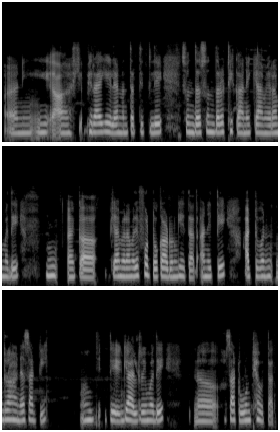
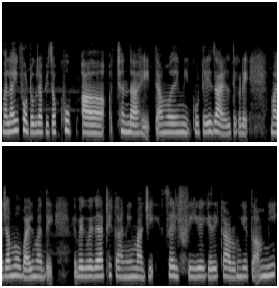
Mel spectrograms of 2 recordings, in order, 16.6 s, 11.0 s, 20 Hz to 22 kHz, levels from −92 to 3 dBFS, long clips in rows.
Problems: background sounds at intervals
